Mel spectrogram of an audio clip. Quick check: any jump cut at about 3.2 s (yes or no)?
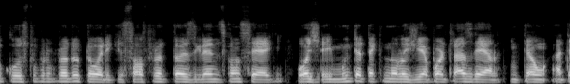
yes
